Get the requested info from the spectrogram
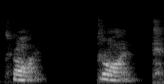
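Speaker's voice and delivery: थ्रॉन्थ low and set apart, as French "tront"; French pronunciation. Shown as a demonstration. Teacher showing learners how thirty is pronounced, थ्रॉन्थ said low in French. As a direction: say थ्रॉन, थ्रॉन्थ as French trente, one take at a time. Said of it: "क्या pronounce करते हैं इसको?".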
